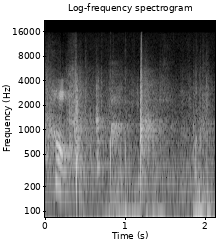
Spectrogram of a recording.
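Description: A person calls "Hey", followed by a few sharp taps spread through the next second and a half and a dull thump near the end.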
